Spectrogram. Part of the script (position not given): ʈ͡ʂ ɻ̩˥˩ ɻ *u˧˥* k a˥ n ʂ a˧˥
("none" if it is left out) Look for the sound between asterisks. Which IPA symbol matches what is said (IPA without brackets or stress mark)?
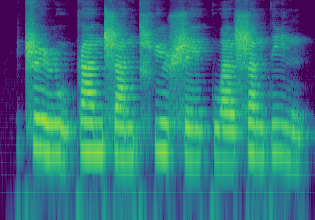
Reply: ṵ˨˩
